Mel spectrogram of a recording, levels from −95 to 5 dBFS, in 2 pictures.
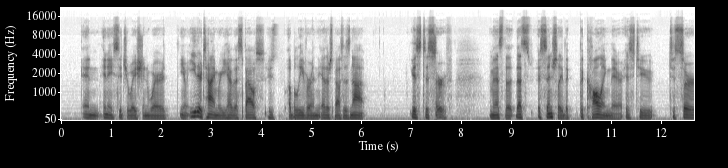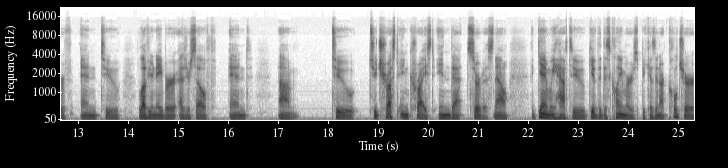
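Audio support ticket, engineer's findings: Held buzz/hiss fading out, then a jump ahead, at 1.57–1.65 s and 15.59–15.67 s. Burst of packet loss on the network path: about 60 ms lost per event, bridged by the receiver's concealment extending the last speech sound, with that stretch of audio missing.

Smeared, fading continuation of the last sound for about 200 ms, 4.25–4.47 s, with no true silence before speech returns further on. Likely a long network dropout, with receiver concealment covering the whole gap and the content skipped.

Brief smear/wobble at 7.45–7.51 s. Short concealed packet loss: about 40 ms never reached the decoder in time. The receiver extrapolated from the preceding sound, then crossfaded back into received audio.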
